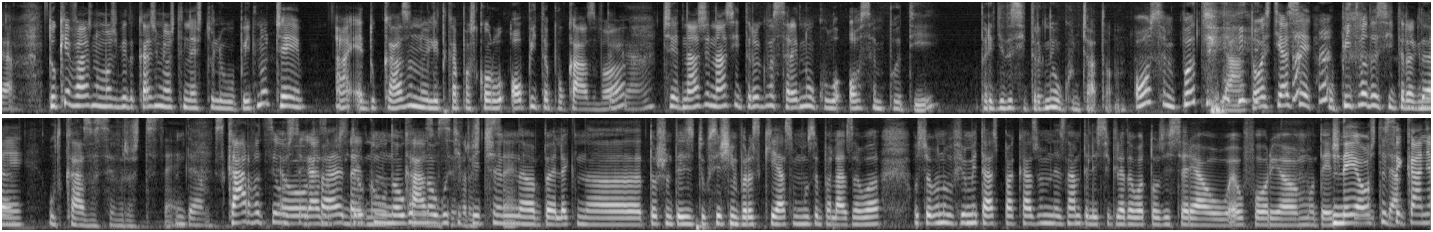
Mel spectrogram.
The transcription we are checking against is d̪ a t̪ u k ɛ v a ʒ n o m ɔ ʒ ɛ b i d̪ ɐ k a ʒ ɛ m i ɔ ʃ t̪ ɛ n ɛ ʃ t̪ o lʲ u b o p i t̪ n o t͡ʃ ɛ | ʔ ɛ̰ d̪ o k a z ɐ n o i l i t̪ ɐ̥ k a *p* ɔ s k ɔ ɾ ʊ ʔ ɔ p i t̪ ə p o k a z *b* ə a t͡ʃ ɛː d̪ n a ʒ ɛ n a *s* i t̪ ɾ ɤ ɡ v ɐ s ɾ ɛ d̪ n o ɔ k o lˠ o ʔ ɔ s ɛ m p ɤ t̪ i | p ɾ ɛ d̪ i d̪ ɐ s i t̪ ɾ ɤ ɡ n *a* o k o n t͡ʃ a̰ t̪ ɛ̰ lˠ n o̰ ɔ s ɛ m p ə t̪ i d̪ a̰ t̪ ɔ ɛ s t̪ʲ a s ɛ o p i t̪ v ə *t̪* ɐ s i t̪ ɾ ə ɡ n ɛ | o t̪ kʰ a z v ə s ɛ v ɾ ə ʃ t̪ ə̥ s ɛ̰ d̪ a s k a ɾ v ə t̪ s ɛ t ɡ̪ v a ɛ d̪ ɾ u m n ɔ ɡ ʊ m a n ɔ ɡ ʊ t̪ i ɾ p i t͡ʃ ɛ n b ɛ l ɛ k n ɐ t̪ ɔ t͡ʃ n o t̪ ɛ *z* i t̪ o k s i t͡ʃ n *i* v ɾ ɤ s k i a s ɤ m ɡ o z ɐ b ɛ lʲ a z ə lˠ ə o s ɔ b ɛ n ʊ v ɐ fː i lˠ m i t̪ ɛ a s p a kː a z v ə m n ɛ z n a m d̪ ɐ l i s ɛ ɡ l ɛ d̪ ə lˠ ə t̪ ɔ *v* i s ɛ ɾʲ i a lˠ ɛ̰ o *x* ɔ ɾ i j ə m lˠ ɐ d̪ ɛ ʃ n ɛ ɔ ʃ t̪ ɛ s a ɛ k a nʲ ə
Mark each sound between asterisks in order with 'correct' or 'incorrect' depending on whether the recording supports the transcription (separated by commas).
correct, incorrect, correct, incorrect, incorrect, correct, correct, incorrect, incorrect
